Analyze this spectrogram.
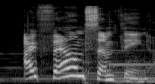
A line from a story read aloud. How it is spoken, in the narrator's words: Aristea yelled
